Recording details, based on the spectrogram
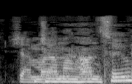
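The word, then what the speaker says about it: Djimon Hounsou: African dude, Jamon Hansu.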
